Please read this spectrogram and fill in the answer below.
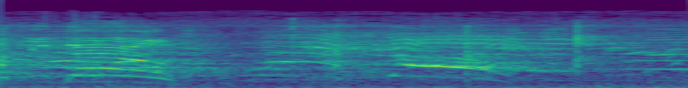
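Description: Young girls' voices shouting and cheering from the dugout and stands during a softball game, with high pitches that rise and fall.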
